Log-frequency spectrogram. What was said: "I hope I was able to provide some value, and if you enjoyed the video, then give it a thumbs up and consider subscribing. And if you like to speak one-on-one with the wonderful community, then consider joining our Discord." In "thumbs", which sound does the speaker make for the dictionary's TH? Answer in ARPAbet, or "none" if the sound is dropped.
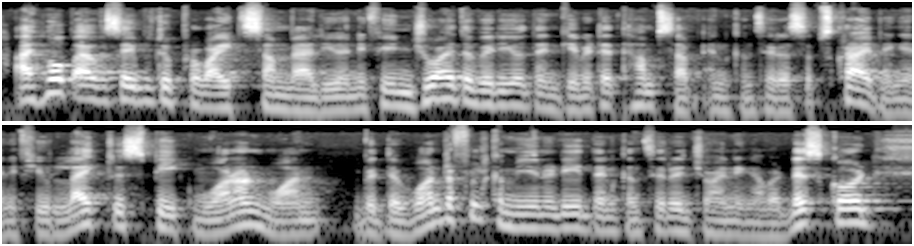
T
